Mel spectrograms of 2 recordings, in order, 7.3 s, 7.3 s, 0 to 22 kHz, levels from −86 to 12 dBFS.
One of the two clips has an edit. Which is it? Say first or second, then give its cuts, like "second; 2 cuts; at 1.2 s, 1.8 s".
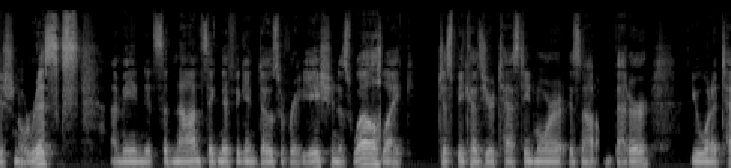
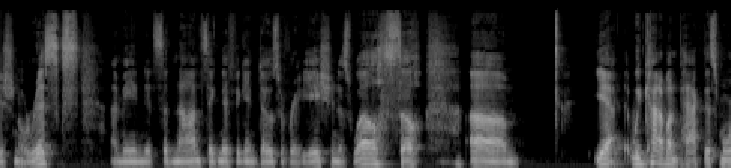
first; 2 cuts; at 3.8 s, 6.0 s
